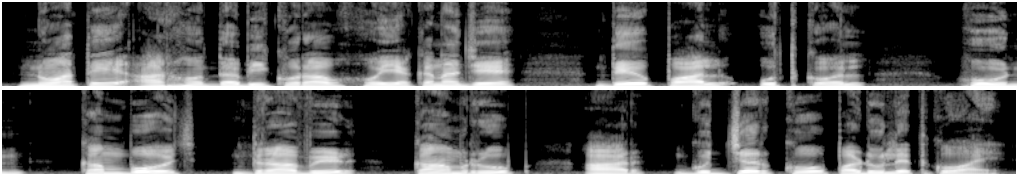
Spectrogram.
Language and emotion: Santali, neutral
